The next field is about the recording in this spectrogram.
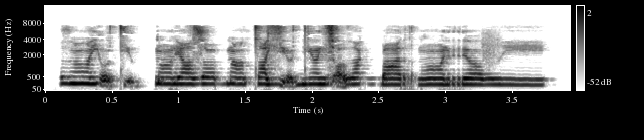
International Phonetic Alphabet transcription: ðˤõjo̰tʲo̰ k͡pɔ̃ɾizˤo ɓõtˤɪzʲɔ̰ dʲɔ̃zʲɔ̰ðˤiɡ͡bɑr ɡɔ̃ rʲɔ vi

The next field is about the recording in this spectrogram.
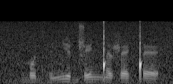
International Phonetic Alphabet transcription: ɦodʱəɲi ɖ͡ʐe ŋ͡ǃɛʂɛ ǃɛ

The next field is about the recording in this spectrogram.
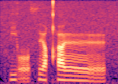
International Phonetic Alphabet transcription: jo̰ θyqʰøː

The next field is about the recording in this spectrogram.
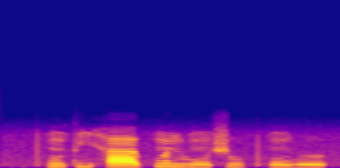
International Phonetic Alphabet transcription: pʰũ˨ti˨haː˦kʷã˦n vũ˨ʃu˦˨ pʰũ˨βʊ˦

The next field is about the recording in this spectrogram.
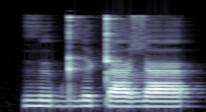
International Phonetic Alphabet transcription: ɦy˦bɖʱi˦ ʈæ˦ɮæ˦

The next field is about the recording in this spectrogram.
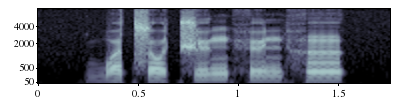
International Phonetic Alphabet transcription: bʌt͡sot͡ʃyŋhyn hə̃

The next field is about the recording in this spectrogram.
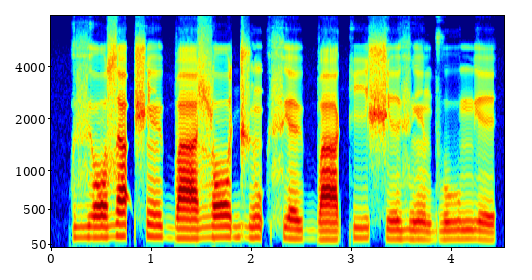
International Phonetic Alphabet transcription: vʲɔzaʔʃẽy̯ baɮɔd͡ʒũʔfʲɛy̯ baki ʃɪvʲẽbðumʲe

